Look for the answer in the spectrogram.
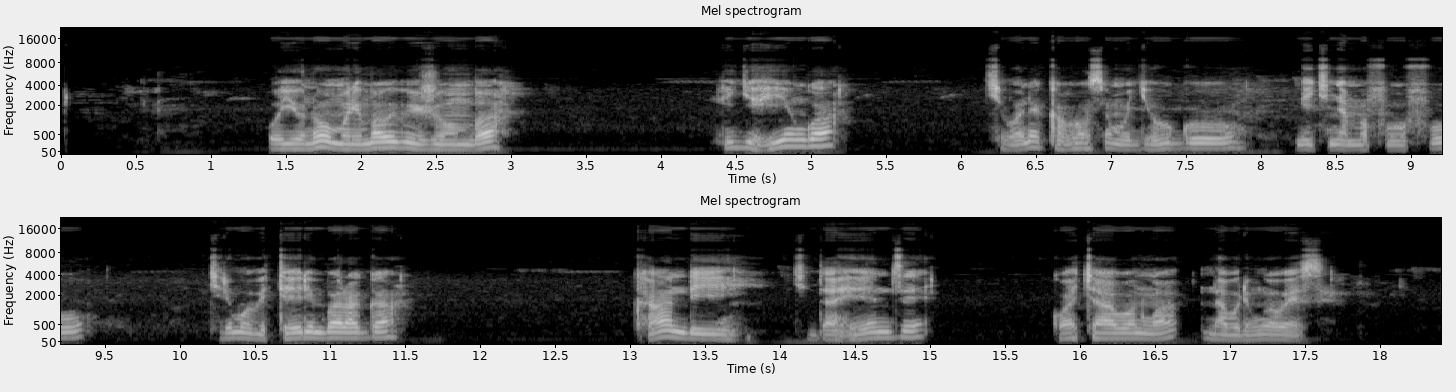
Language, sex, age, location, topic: Kinyarwanda, male, 25-35, Nyagatare, agriculture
